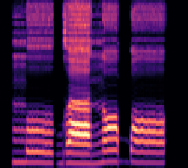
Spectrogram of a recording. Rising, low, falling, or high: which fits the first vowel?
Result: low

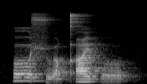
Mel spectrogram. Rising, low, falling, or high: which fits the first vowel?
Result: high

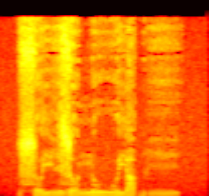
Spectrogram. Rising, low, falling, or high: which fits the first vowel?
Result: low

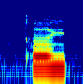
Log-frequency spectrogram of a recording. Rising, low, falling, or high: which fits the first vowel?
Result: high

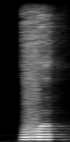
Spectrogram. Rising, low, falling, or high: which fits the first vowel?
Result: high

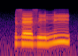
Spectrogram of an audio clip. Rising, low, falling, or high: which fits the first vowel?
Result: low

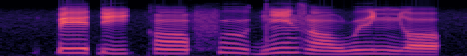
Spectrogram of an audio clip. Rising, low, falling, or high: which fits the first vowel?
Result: high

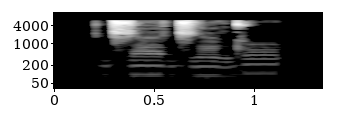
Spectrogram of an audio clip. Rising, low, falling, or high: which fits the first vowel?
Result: low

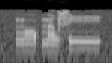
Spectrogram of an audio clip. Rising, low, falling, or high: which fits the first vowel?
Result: low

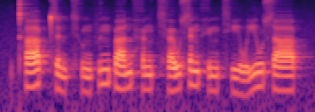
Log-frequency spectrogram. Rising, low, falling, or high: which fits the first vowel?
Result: rising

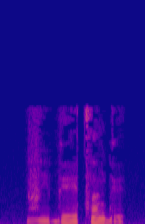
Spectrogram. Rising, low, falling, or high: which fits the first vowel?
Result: low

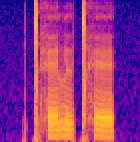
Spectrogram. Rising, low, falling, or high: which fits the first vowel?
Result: rising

